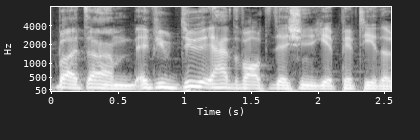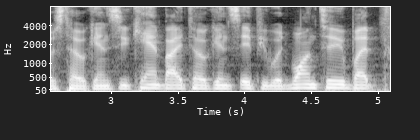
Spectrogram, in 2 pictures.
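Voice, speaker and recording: A man's voice: on the low side, fast, a little mellow, dry recording. A man giving casual game review commentary as a video host, blunt and sweary, with a sarcastic, scathing critical edge.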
